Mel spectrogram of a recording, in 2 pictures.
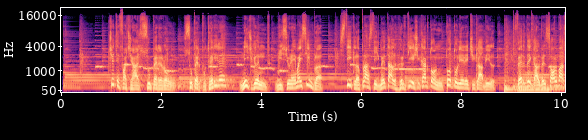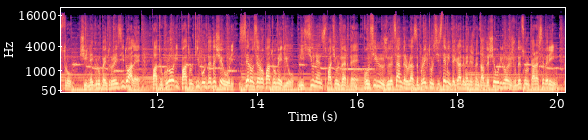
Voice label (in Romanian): Spot Radio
